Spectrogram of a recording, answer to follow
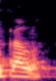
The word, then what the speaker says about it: develop: Pero Develop, la palabra develop. Develop. Okay, Gracias. It's between I and E, it's a schwa, develop.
